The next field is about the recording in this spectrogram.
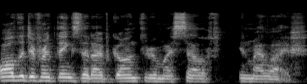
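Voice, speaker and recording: Over a quiet background, a man with an unremarkable speaking voice talks at a fairly high pitch with fairly even intonation. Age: 60s. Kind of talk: interview.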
